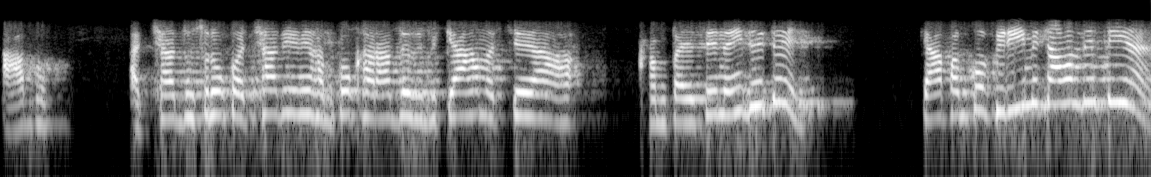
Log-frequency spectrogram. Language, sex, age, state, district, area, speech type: Hindi, female, 30-45, Uttar Pradesh, Mirzapur, rural, conversation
